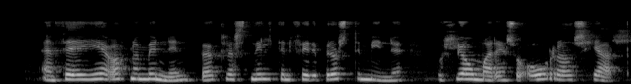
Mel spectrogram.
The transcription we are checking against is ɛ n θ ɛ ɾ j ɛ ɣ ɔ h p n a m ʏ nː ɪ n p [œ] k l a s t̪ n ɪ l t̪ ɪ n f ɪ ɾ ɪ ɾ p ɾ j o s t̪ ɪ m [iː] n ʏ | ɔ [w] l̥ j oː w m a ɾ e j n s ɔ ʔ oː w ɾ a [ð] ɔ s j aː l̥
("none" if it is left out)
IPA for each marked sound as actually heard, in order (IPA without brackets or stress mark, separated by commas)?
œ, iː, ɣ, ð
